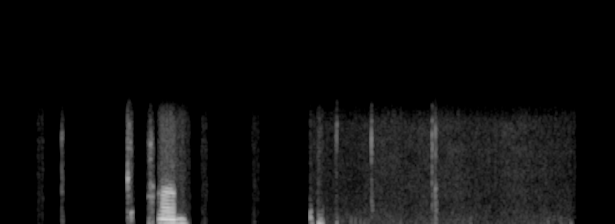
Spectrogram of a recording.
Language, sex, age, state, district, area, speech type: Santali, male, 18-30, West Bengal, Uttar Dinajpur, rural, conversation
